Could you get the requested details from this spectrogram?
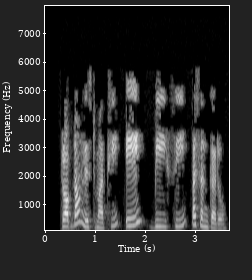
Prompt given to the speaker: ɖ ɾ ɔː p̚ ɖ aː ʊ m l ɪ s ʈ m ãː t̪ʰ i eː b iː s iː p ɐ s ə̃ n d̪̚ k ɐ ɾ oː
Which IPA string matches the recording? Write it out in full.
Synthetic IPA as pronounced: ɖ ɾ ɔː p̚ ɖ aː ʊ n l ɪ s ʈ m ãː t̪ʰ i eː b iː s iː p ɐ s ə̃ n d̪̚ k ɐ ɾ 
